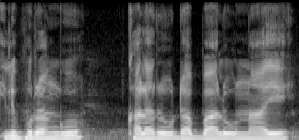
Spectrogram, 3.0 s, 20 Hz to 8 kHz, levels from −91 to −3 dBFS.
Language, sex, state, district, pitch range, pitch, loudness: Telugu, male, Telangana, Mahabubabad, 150-165 Hz, 155 Hz, -14 LUFS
